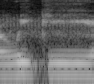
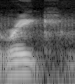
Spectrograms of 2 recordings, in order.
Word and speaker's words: Ruike: like it would be rook or a wiki or Waikiki whatever but the majority of the sources I found it is pronounced rake so that's just what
